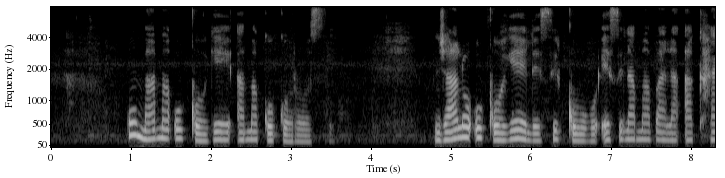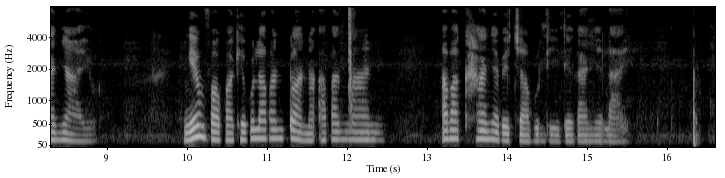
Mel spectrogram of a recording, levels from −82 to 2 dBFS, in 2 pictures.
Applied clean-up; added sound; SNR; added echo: none; none; none; none.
